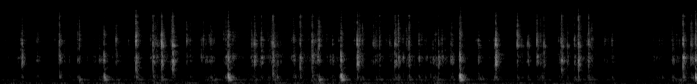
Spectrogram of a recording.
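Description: Both hands type rapidly with their fingertips on a white full-size mechanical keyboard with plastic keycaps resting on a desk. The keys produce a steady stream of sharp, bright, clacky taps that die away almost instantly, with very little low end. The typing pauses briefly near the end before a few final keystrokes.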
